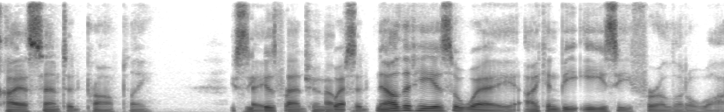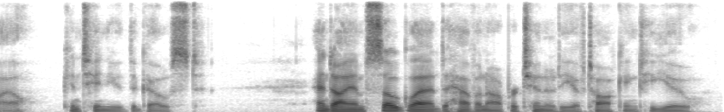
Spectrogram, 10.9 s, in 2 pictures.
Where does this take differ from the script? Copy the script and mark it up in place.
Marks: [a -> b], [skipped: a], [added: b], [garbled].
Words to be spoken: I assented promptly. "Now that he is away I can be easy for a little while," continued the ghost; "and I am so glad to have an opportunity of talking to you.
I assented promptly. [garbled] "Now that he is away I can be easy for a little while," continued the ghost; "and I am so glad to have an opportunity of talking to you.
